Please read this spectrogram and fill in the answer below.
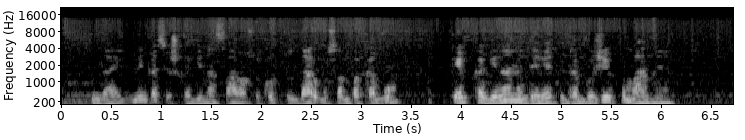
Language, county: Lithuanian, Panevėžys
